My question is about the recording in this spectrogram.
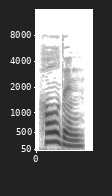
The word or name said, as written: holden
